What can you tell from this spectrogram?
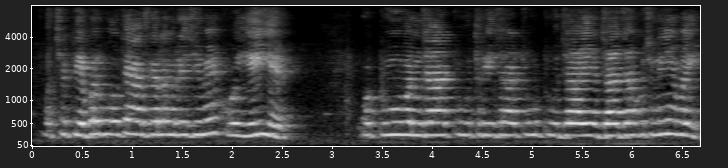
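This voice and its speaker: A male teacher giving a grammar lesson in a classroom, asking rhetorical questions and repeating examples slowly. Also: extremely high pitch. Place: classroom with a board. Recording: echoey room, voice from far off.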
